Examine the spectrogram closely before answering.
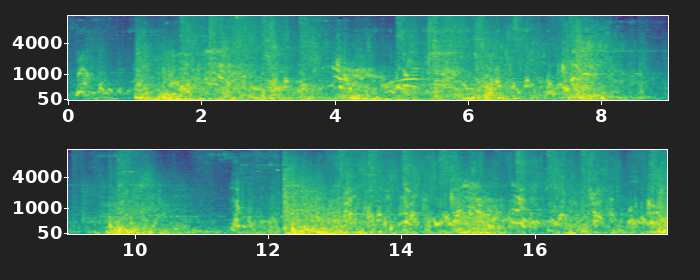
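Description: Blades slash and clang in a fast fight.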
